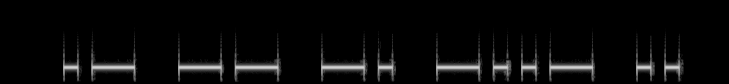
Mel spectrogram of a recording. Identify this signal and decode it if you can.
Morse code, heard as a keyed tone, about 8 wpm, 800 Hz. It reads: AMNXI
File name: LEZIONI / 6 PKX0 / 6 PKX 8wpm 3041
